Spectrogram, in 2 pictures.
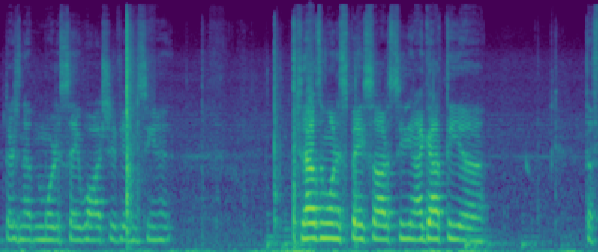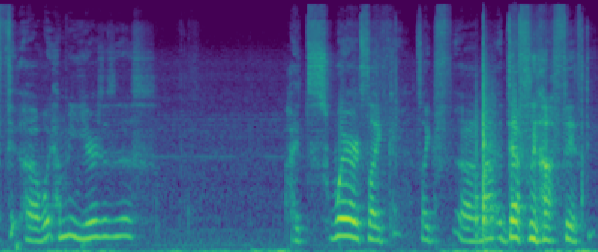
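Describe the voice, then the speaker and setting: A man in his twenties with a high-pitched voice, reviewing his film collection in a rambling, casual way with some swearing. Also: fairly even intonation, brisk, noisy background. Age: 20s. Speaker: video host.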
